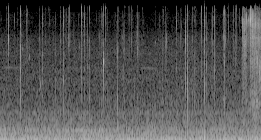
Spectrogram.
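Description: Long red nails scratch and rub across solid, flat concrete ground covered with water. Quiet, dense scratching is heard as many sharp, bright ticks over a steady low rumble, with a louder, brighter rasp near the end.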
